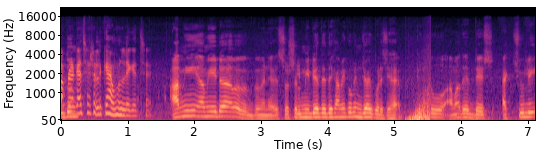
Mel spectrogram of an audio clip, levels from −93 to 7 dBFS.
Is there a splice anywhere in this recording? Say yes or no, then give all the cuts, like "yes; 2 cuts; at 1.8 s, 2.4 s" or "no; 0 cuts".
yes; 1 cut; at 5.3 s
